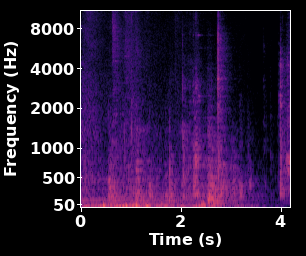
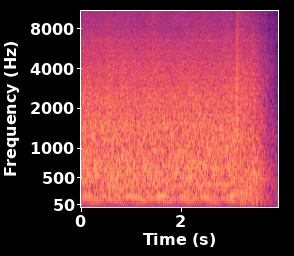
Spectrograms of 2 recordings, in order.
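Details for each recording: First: Curbside Craftsman mower 917.376655, Briggs Quantum 122T02 engine, no choke, primed by squirt bottle. A few pulls and clatters, then it catches, swells about three seconds and fades out. Dies from fuel starvation. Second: Curbside Craftsman mower 917.376655, Briggs Quantum 122T02 engine, after lowering the lift so fuel reaches the carb. Steady, even buzz holding one speed with no misses or surging, then winding down. Runs normally.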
